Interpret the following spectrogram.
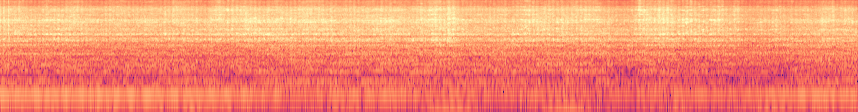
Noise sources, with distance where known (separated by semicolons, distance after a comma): jackhammer, near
